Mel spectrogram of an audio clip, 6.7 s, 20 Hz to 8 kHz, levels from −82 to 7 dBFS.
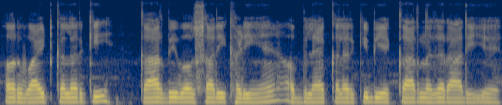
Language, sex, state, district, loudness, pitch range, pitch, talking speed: Hindi, male, Uttar Pradesh, Lucknow, -15 LUFS, 120-125 Hz, 120 Hz, 190 wpm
